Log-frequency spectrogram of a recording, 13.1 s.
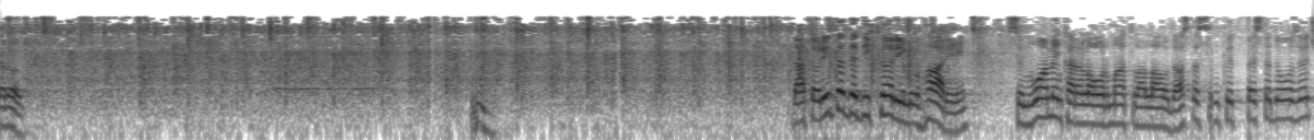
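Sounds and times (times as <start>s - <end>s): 
speech: 0.0s - 0.5s, 7.9s - 13.1s
audience applause: 0.0s - 10.2s.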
